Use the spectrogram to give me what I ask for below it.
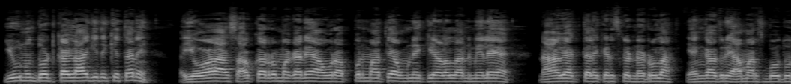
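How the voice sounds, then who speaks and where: A man's voice: medium pitch, fairly bright tone, natural voice. A man voicing a scolding village father. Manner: scolding, grumbling, repeats himself. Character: angry worried father, village landowner, middle-aged man. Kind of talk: cartoon voice acting.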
